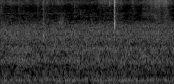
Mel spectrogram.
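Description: Steady low vehicle rumble heard inside a car cabin, with a single faint click about one and a half seconds in.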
